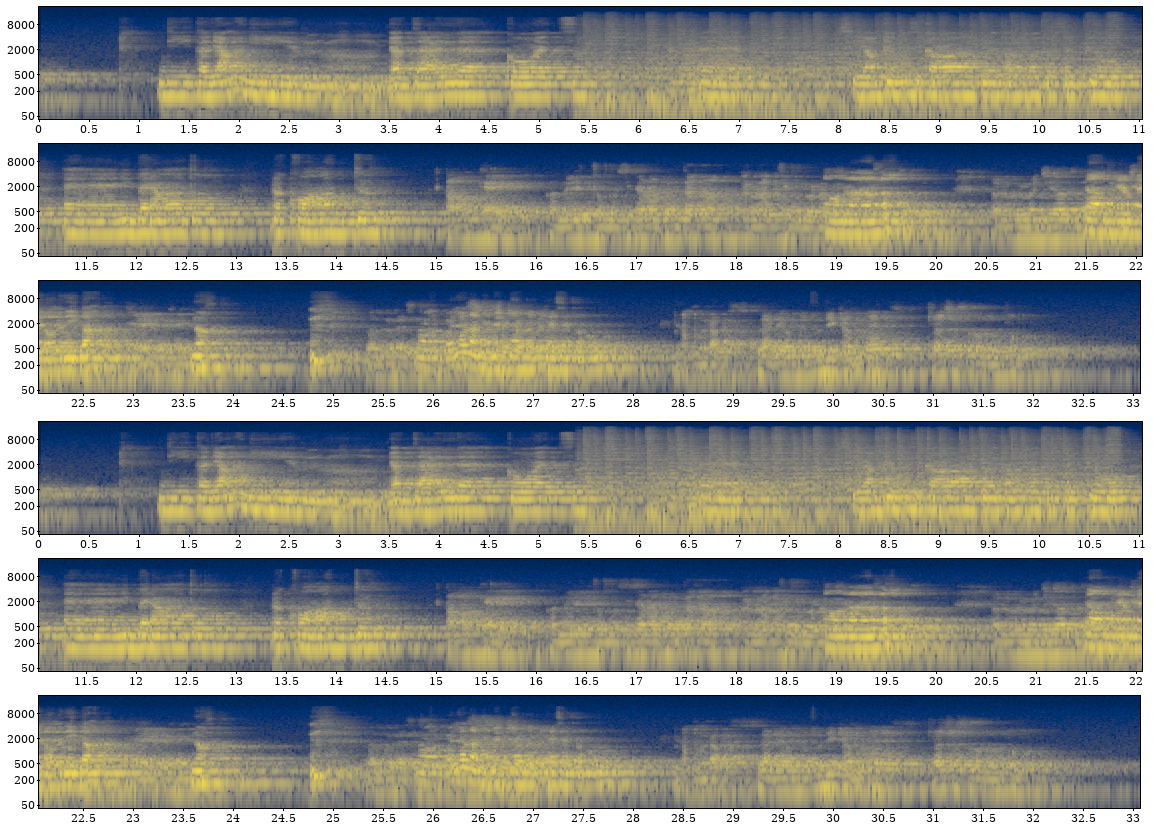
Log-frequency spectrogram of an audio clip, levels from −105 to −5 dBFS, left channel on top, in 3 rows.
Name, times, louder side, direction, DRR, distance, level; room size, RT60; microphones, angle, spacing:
voice 1, 1.2-5.5 6.6-7.3 8.0-12.9 13.3-14.5 18.9-19.6 21.5-22.8 23.6-23.8 24.1-24.2 24.7-25.0 25.8-27.8, left 1 dB, 25° left, -5 dB, 2.8 m, -21 dB
sound 1, 5.4-10.8, right 1 dB, 25° right, 2.8 m, -32 dB
voice 2, 6.3-6.7 15.1-22.4 22.7-23.6 24.9-27.1 28.4-30.7 30.9-31.8, equal, 75° left, -5 dB, 7.3 m, -30 dB
28.0 x 27.5 x 4.9 m, 2.7 s
head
